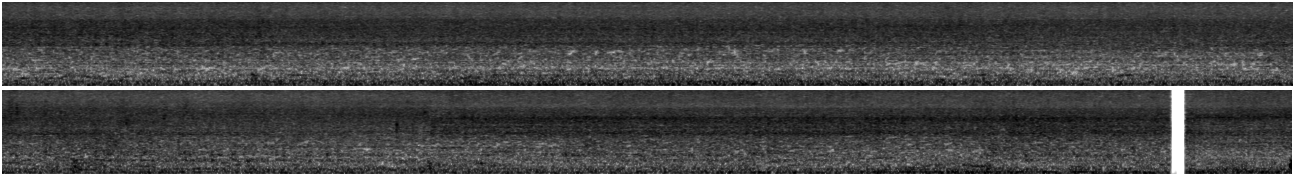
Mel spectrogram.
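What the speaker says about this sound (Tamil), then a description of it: "எண்ணெய் சூடாச்சு புடைய போட்டு எடுத்துக்கோங்க." Urad dal vada batter frying in hot oil, a steady broad hiss and sizzle that holds evenly throughout, with a single sharp click near the end.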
